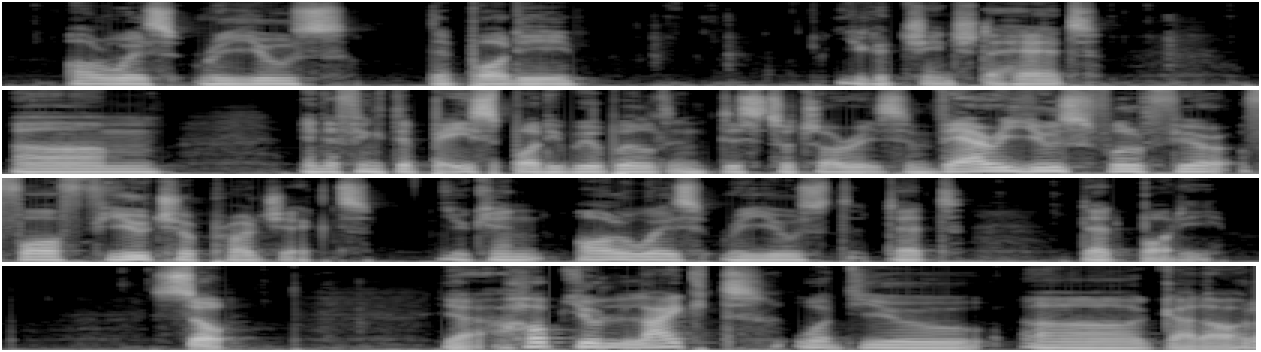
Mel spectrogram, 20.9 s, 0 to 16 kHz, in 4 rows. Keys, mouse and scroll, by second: 2.3-2.7 scroll up 1, 2.8-4.2 shift+middle drag, 4.2-4.6 scroll down 2, 4.6-12.6 shift+middle drag, 13.1 click, 13.7-14.6 scroll up 1, 14.6-16.2 middle drag, 16.2 click, 16.8-20.9 shift+middle drag.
